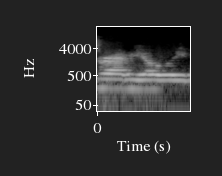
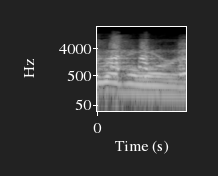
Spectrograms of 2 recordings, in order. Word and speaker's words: Revolori: I'm going to say his name is Ravioli, and it's not Ravioli. – Tony Revolori, yeah.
